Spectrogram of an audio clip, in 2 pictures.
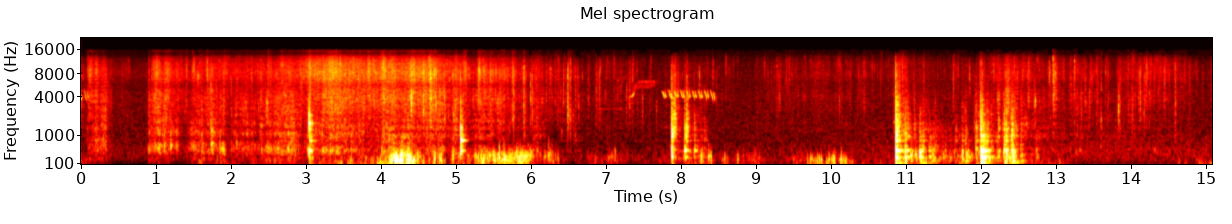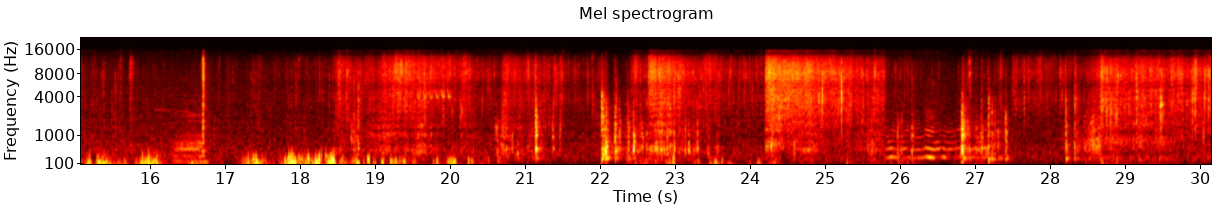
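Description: Boots crunching and sliding on loose rock and gravel, with rocks clacking as they are picked up and dropped into a plastic bucket. The sound comes in irregular bursts with occasional sharp knocks.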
